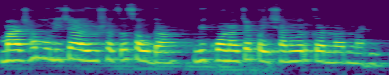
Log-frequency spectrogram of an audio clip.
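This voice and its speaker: A woman voicing a middle-aged father who speaks calmly and firmly. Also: high voice, fairly quick, close to an everyday voice. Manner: calm and firm. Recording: roomy echo.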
